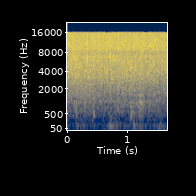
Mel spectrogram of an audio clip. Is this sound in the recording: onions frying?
yes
